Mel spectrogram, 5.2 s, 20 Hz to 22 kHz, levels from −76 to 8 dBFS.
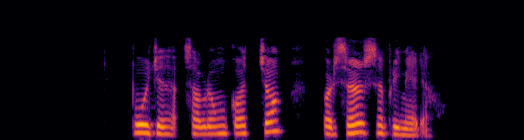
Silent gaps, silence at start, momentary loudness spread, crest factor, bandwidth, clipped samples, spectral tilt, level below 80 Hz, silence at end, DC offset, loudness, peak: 2.53-2.59 s, 3.07-3.24 s; 1.35 s; 9 LU; 18 dB; 7.4 kHz; under 0.1%; -5 dB/octave; -62 dBFS; 0.95 s; under 0.1%; -18 LUFS; -2 dBFS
